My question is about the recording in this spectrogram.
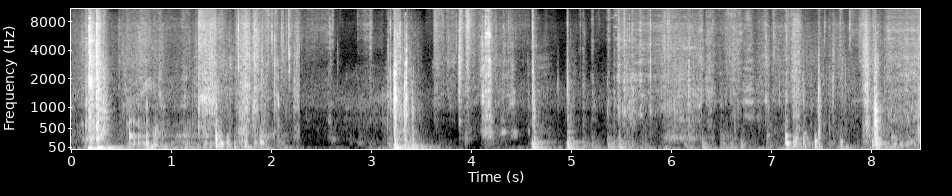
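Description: Irregular knocks and thuds, with quieter rattling and handling noise between them, as a cabin is shut and locked up: the door and its fastenings being closed.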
